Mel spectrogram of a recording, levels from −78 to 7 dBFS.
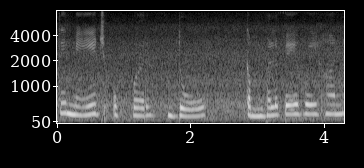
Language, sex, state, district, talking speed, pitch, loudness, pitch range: Punjabi, female, Punjab, Kapurthala, 110 wpm, 230 Hz, -15 LUFS, 210-250 Hz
